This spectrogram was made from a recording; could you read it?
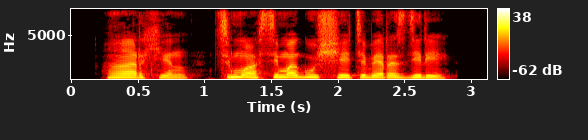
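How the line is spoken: Angry bark. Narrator (Russian): Зло рявкнул ректор

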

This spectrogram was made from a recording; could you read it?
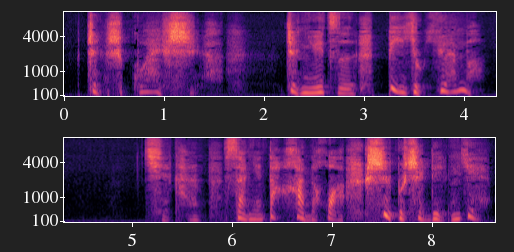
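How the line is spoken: Astonished muttering. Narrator (Chinese): 监斩官、刽子手也惊讶地嘟囔着

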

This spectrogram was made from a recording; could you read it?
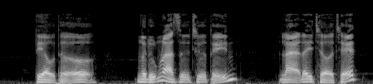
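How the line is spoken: Loud laughter. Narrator (Vietnamese): Tần Hồ cười lớn

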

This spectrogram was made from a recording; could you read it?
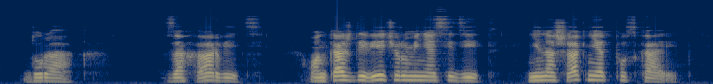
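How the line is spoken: Whispered. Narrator (Russian): шепнула

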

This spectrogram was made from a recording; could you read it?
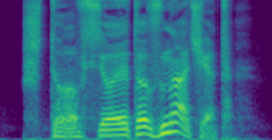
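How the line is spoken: Hissed with strained dignity. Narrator (Russian): прошипел он, пытаясь сохранить достоинство даже в таком положении

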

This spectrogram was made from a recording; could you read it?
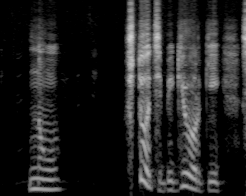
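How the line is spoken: Stern old man. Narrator (Russian): спросил дед строго

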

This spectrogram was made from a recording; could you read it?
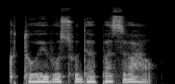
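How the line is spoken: Quiet, upset question. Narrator (Russian): тихонько спросила огорченная его появлением Касси

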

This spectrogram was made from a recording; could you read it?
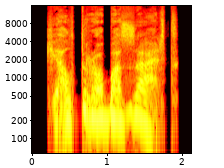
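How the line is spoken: Whispered repetition, widow. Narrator (Russian): повторила вдова, на этот раз шепотом

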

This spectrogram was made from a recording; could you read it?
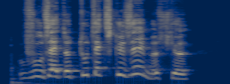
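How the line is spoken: Stammering. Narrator (French): balbutia Jeanne

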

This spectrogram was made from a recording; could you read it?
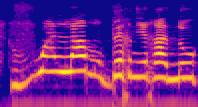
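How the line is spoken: Shouted. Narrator (French): cria-t-il

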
